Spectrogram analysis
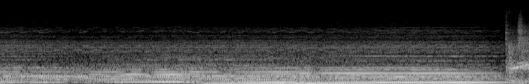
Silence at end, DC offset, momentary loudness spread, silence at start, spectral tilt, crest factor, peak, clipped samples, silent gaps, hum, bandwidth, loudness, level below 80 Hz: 0 s; under 0.1%; 6 LU; 0 s; -9 dB/octave; 12 dB; -6 dBFS; under 0.1%; none; none; 6.4 kHz; -19 LUFS; -24 dBFS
